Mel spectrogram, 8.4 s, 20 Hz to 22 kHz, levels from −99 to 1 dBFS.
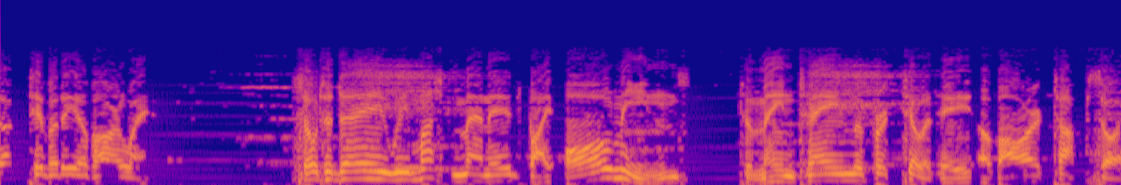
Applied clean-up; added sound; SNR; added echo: classical method spectral subtraction.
